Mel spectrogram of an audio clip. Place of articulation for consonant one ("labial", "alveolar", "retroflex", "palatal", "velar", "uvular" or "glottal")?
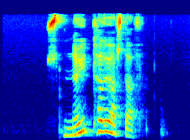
alveolar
